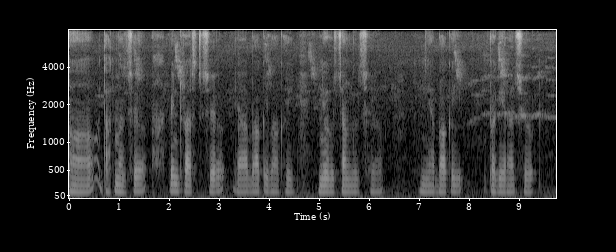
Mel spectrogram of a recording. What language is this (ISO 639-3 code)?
kas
